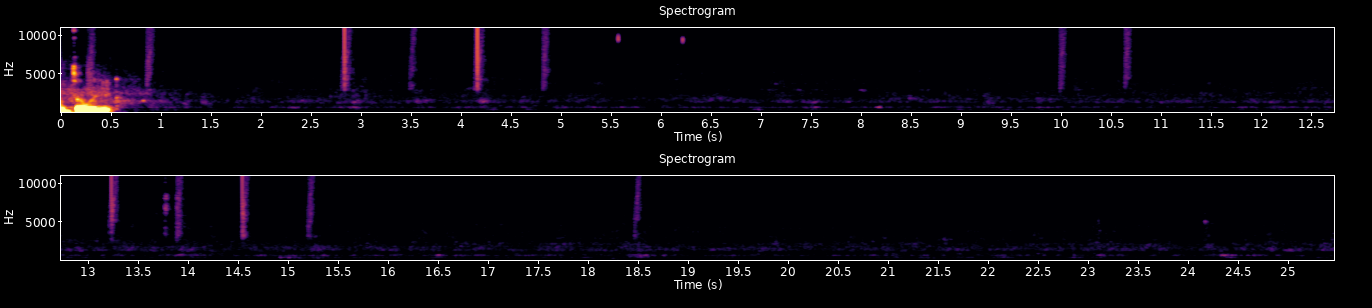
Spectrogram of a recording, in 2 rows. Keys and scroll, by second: 18.4 alt+super+l.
